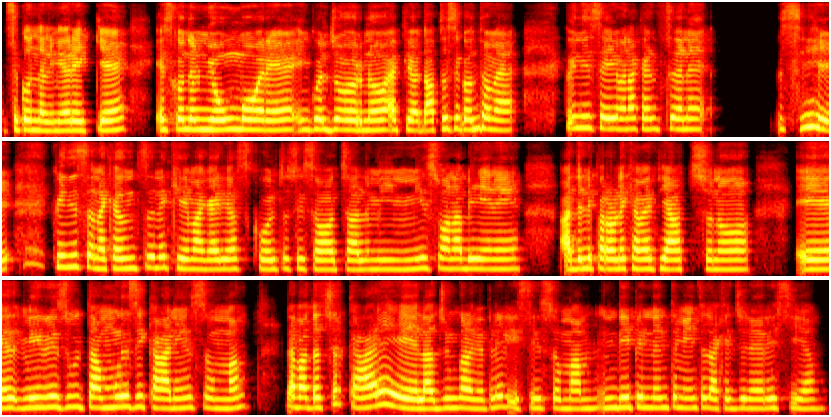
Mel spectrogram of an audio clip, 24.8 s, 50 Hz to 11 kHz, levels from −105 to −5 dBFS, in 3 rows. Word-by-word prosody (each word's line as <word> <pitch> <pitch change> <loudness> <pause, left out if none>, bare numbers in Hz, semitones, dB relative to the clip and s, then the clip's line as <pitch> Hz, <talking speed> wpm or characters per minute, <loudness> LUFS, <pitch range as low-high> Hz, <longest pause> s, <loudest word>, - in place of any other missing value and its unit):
secondo 230 +1 +2
le 215 - -1
mie 220 0 +1
orecchie 225 +2 +3 0.3
e 240 - +1
secondo 245 +1 +3
il 245 - +2
mio 240 -1 +5
umore, 240 -1 +4
in 235 0 -6
quel 240 -1 +2
giorno 230 -1 +3
è 235 -1 +3
più 235 -1 +1
adatto 225 +3 +2
secondo 260 +1 0
me. 230 -2 -1 0.4
Quindi 280 0 -4
se 270 -2 +2
una 255 0 0
canzone 250 0 -2 0.7
sì, 260 -1 0 0.4
quindi 280 0 -1
se 280 0 -1
una 240 -3 +2
canzone 250 +2 -1
che 245 -2 0
magari 225 0 +1
ascolto 230 0 -4
sui 235 0 -6
social, 220 -1 -1
mi 225 0 -6
mi 230 +3 -5
suona 235 -1 0
bene, 235 0 -2 0.4
ha - - +3
delle 235 +2 +1
parole 235 -1 +4
che 240 - -10
a - - +4
me 235 +1 +2
piacciono 225 -1 0 0.4
e 225 0 +1
mi 235 +2 0
risulta 250 -1 0
musicale, 240 -2 0
insomma, 235 0 -4 0.4
la 250 - +1
vado 240 -1 +2
a 240 - 0
cercare 270 +1 +2 0.2
e - - +2
la 215 - +5
aggiungo 235 +2 -1
alla 230 -1 +2
mia 215 -1 -6
playlist, 230 -1 -6
insomma, 225 -1 -4
indipendentemente 240 +1 -4
da 225 -2 -1
che 220 0 -7
genere 225 +1 -3
sia. 220 -1 -8
235 Hz, 150 wpm, -23 LUFS, 225-245 Hz, 0.7 s, mio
